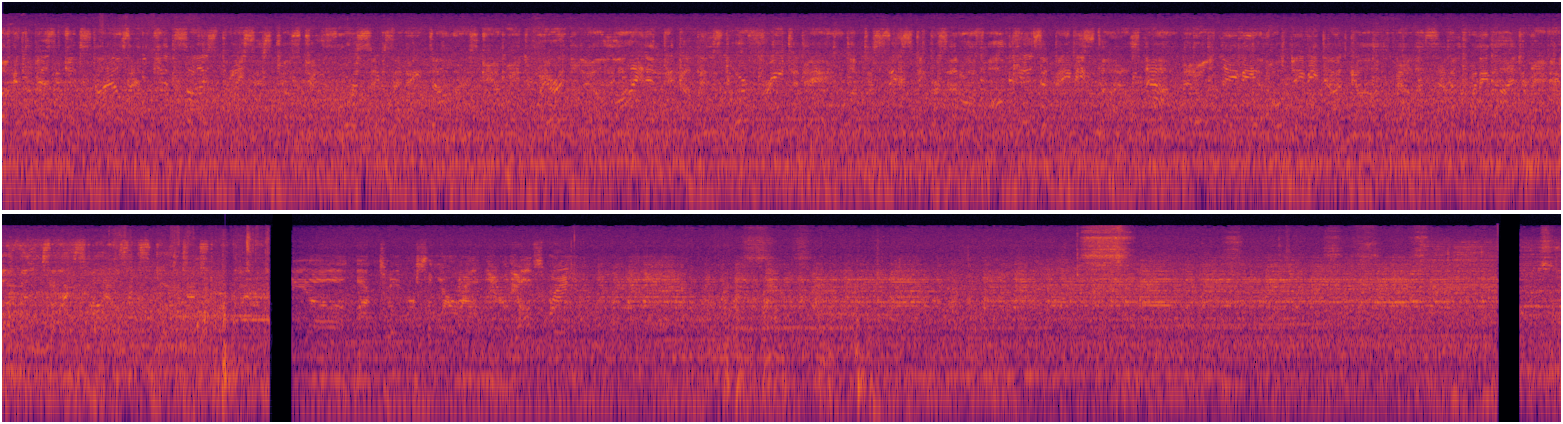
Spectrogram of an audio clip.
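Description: Steady road and engine noise heard from inside a car cruising at highway speed, broken by a brief total dropout about eighteen seconds in.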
